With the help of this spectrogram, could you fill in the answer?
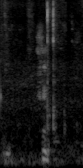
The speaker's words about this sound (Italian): C'è qualcuno che ha un mouse che fa veramente un casino assurdo, non so chi è, ma...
